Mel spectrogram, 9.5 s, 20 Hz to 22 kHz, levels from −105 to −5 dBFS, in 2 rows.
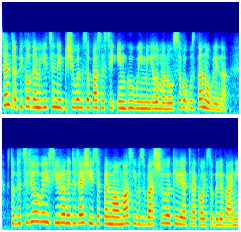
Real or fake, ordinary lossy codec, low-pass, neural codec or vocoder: fake; MP3, 48 kbps; 7.2 kHz; codec, 16 kHz, 0.2 kbps, FocalCodec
